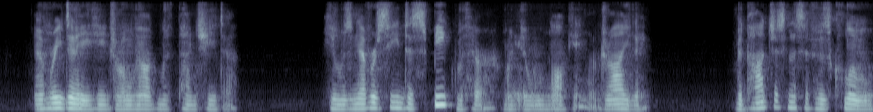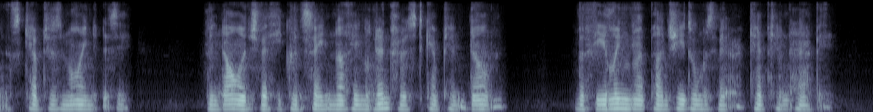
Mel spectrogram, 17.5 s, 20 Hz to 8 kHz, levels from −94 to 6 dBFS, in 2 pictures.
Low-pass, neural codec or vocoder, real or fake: 7.2 kHz; autoencoder, 22.05 kHz, a latent of 192 numbers a frame, VITS, trained on one speaker; fake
